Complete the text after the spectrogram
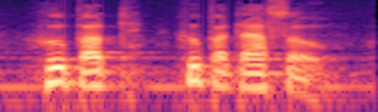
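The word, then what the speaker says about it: hupatasso (ὑποτάσσω): And the way they've got it pronounced here looks like hupatasso.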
